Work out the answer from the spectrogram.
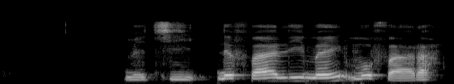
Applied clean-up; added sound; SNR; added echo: neural mask model Resemble Enhance denoiser.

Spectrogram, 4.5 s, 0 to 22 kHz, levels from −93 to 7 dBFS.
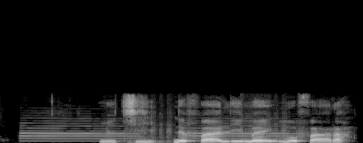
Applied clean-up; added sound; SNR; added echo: none; Engine / Car + Wind instrument, woodwind instrument; 19 dB; none.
